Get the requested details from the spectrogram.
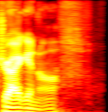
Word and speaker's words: Dragunov: We have Walter versus Dragunov. Is that how you pronounce that? – Yeah, Ilya Dragunov.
